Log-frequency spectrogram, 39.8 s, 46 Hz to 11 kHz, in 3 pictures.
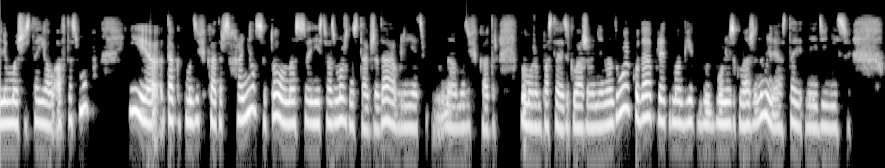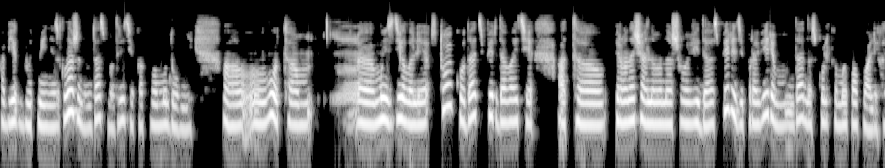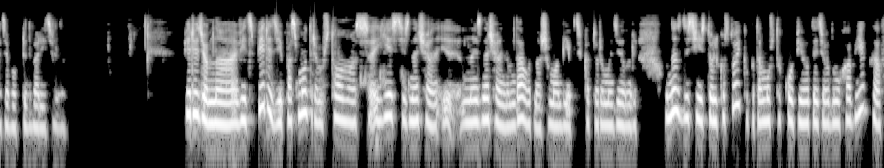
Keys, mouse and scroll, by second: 1.0 middle click, 1.8-3.6 drag, 3.6-6.8 middle drag, 7.2-9.0 drag, 7.8 middle click, 9.0 middle click, 11.2-13.0 drag, 11.6-14.8 middle drag, 16.3-18.7 middle drag, 20.8-24.4 middle drag, 28.0 F9, 30.4 KP_1, 31.2-33.1 middle drag, 33.4-38.3 middle drag.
